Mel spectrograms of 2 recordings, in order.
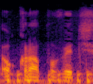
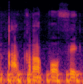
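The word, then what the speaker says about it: Akrapovič: kalian tahu okrapovic ya cara baca okrapovic bukan akrapovov imnya gimana sih citranya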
